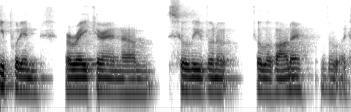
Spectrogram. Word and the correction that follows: Suliasi Vunivalu: Suliasi Vunivalu on the other wing.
